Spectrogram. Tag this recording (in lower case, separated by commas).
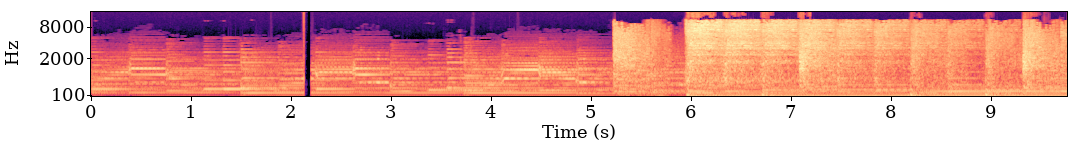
music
